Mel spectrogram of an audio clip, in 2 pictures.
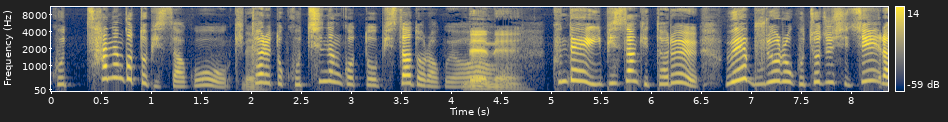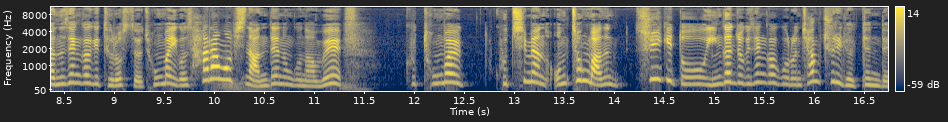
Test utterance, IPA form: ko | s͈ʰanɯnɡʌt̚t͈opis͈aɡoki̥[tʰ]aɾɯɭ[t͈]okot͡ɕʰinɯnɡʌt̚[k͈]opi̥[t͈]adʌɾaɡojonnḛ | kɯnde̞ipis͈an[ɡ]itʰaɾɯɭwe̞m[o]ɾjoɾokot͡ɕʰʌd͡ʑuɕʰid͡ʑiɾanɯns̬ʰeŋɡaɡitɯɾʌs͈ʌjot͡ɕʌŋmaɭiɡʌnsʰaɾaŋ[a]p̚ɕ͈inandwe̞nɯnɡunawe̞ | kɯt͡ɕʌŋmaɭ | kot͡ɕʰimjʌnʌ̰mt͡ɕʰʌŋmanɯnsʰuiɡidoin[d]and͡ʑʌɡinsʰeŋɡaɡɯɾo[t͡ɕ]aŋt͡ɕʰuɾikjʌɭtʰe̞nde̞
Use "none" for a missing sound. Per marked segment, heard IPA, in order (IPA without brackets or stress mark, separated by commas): tʰ, t͈, t͈, s͈, k, u, ʌ, ɡ, t͡ɕʰ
